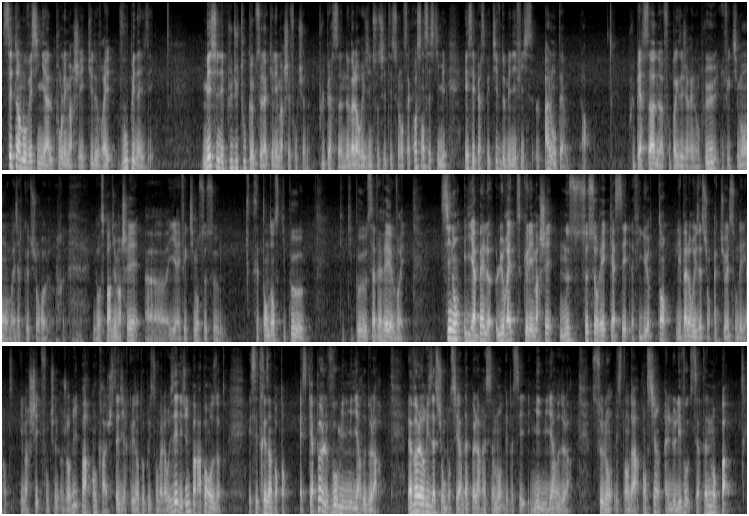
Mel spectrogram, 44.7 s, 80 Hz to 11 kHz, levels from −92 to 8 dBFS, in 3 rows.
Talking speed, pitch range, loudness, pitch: 200 wpm, 100-130 Hz, -25 LUFS, 110 Hz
